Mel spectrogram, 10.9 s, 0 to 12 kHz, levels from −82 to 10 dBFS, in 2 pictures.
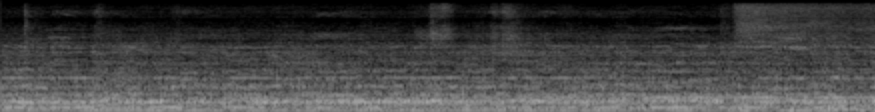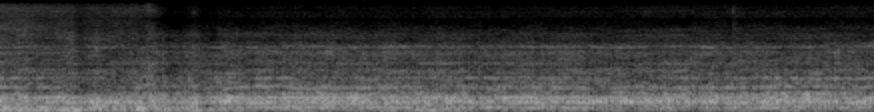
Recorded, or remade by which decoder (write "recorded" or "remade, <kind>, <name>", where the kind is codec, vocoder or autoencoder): remade, codec, SNAC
